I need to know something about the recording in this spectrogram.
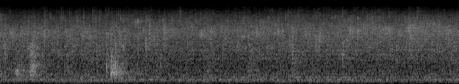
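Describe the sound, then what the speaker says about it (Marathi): Pomfret fish frying on a tawa in Konkani style, a dense continuous sizzle of hot oil, close and loud, with a couple of faint clinks and no voices. "व्यवस्थित फ्राय करून घ्यायचे."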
